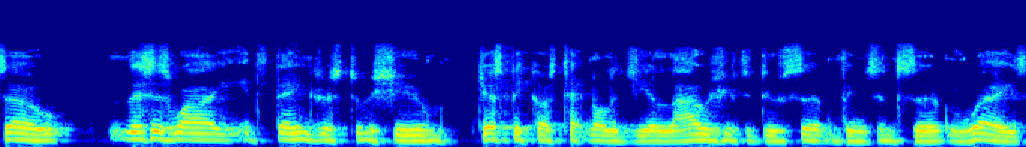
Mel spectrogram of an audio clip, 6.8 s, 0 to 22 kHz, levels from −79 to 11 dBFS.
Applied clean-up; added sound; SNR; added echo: none; none; none; none.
